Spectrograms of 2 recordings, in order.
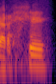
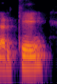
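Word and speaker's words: ἀρχή: donde partimos nosotros no el arte o el arte se puede pronunciar de las dos maneras dependiendo de digamos que la evolución del idioma griego pues en que se puede pronunciar esas dos maneras pero entendiendo los nuevamente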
